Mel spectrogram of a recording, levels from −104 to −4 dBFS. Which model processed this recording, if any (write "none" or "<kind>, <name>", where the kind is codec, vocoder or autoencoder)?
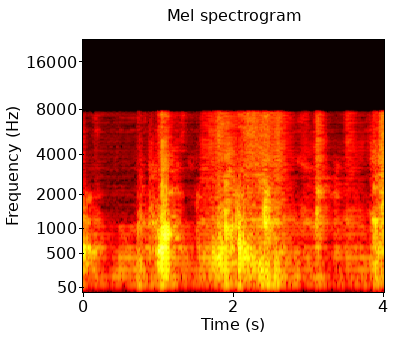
vocoder, HiFi-GAN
